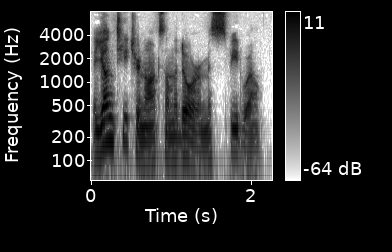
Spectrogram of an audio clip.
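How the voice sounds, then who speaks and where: A man's voice: low voice, very animated, brisk. A man narrating scripted stage directions for an amateur radio theatre comedy.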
